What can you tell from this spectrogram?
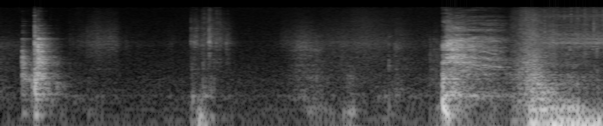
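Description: Clinks and knocks of glass and ceramic on a porcelain toilet tank lid as objects are lifted off it, with a louder clatter about four and a half seconds in. Near the end, a steady rush of tap water running over the lid in a sink.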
